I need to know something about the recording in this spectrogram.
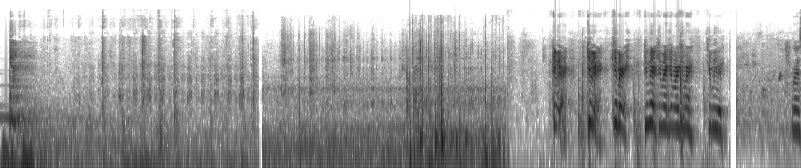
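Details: Pet dog panting at home during a cake-cutting reaction challenge, breathy rhythmic puffs through the first seconds, followed by a person talking and laughing over the dog's reaction to a realistic dog cake being cut.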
